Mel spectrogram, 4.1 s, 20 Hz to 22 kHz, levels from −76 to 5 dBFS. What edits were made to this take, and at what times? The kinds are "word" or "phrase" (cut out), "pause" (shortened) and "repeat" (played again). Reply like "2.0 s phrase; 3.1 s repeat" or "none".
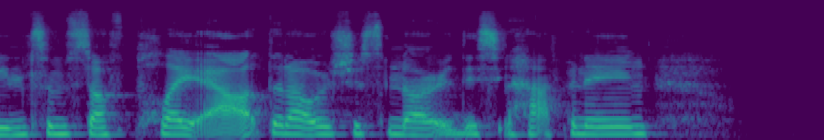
1.9 s word; 2.5 s word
